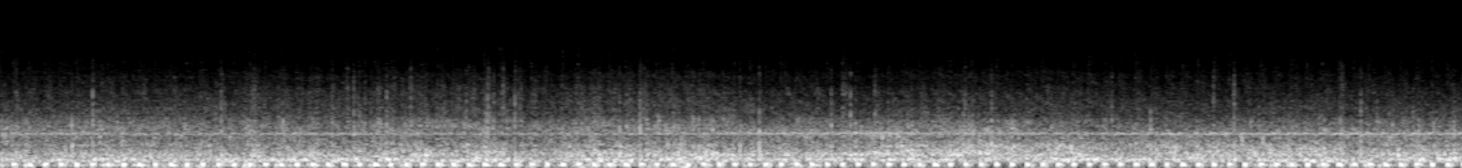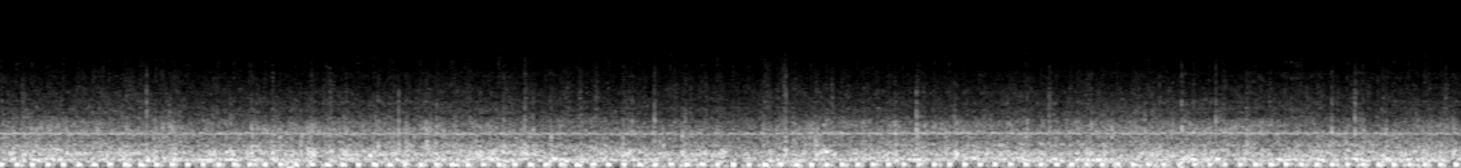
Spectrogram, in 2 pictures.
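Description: Miniature railway locomotive running steadily along the track: a fast, even low pulsing with a constant whine over it.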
